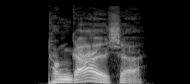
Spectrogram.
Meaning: 1. comparative degree of tongaisch 2. inflection of tongaisch: strong/mixed nominative masculine singular 3. inflection of tongaisch: strong genitive/dative feminine singular
- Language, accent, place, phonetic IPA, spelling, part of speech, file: German, Germany, Berlin, [ˈtɔŋɡaɪʃɐ], tongaischer, adjective, De-tongaischer.ogg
